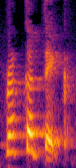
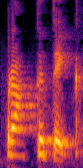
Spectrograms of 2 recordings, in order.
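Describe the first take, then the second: First: प्राकृतिक with a short first vowel; wrong pronunciation. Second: Said in the usual way. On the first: Shown as a demonstration. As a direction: say प्राकृतिक as pruh-kri-tik. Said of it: "अशुद्ध रूप". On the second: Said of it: "इसका शुद्ध है".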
